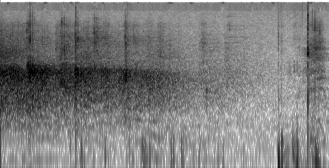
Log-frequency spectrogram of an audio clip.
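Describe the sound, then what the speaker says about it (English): A burst of applause from an audience fades out, followed by a few sharper claps near the end. "Let's give him a clap"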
